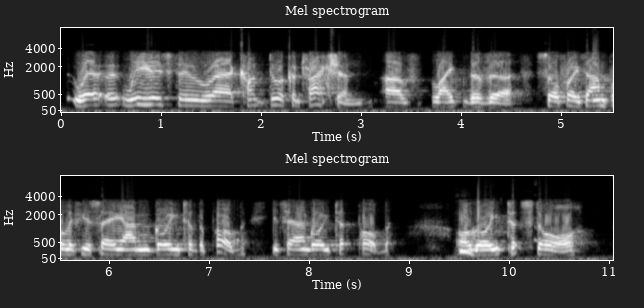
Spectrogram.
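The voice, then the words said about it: English accent. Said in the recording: “I'm still trying to protect my English accent.”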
